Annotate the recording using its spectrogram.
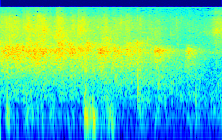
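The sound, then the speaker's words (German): An audience applauds steadily as five women are welcomed onto a stage, a dense wash of many hands clapping at an even loudness throughout, with a few low thumps scattered in but no voices standing out. “Applaus.”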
